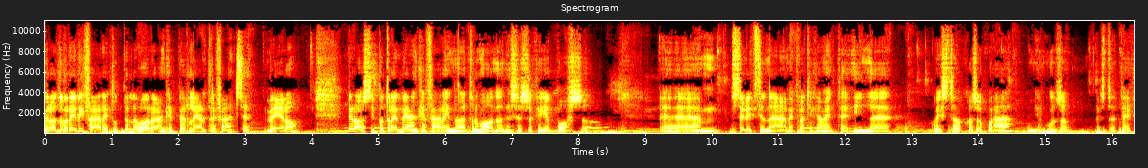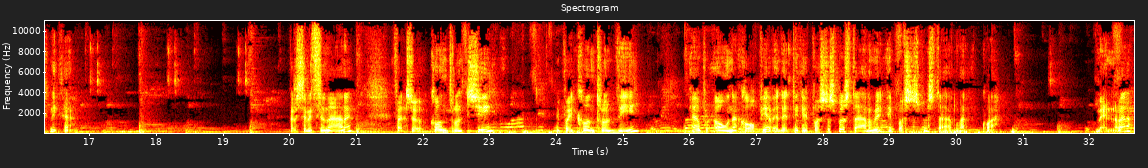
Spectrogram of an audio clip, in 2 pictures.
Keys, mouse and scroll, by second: 22.8 ctrl+c, 25.6 ctrl+v, 27.6-31.9 drag.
